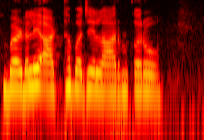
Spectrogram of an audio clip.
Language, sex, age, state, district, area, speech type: Dogri, female, 18-30, Jammu and Kashmir, Udhampur, rural, read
